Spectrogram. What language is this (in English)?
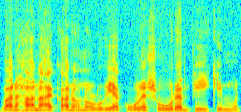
Finnish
